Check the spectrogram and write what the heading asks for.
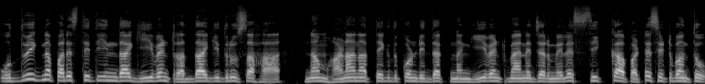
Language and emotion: Kannada, angry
